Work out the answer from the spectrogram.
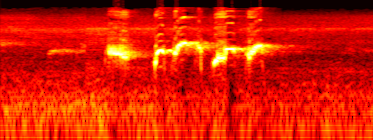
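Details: Red-whiskered bulbul singing a double twisting morning training song, used as a lure for training: one brisk phrase of four or five slurred, bouncing whistles lasting under a second.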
